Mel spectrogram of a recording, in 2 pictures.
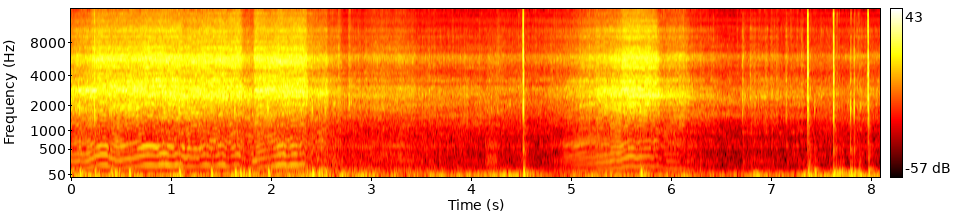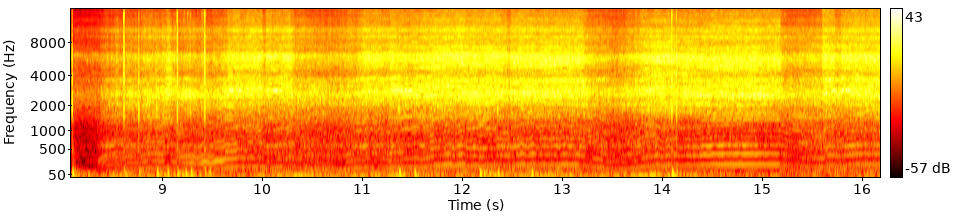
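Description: Yamaha YZ125 single-cylinder two-stroke engine revving hard under racing load, its pitch climbing and falling with throttle and gear changes. It drops off for a few seconds about halfway through, with a few sharp knocks, then pulls hard again.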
